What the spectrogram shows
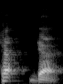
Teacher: ट ड को टच कर बोलते हुए हमारी जुबान दांत के पीछे एक जो हार्ड रिज है उसे टच हो रही है. So these are called alveolar sounds.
